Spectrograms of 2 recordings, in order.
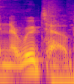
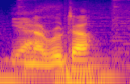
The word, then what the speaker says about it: Naruto: part you put the emphasis on the first syllable so like a lot of people for instance uh like you would say Naruto because in English we can cut from Latin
